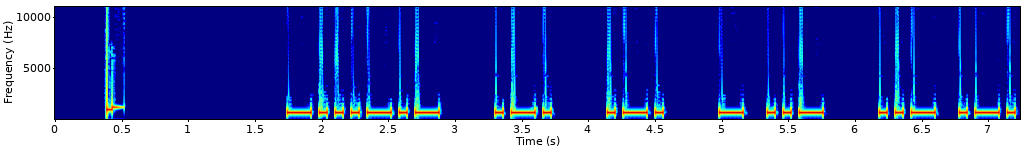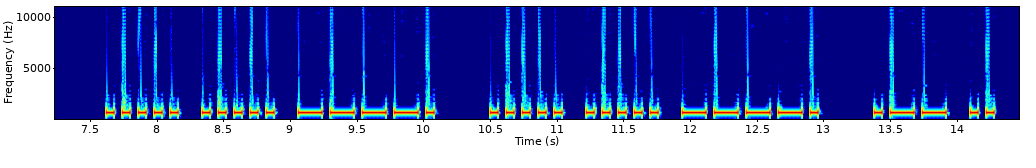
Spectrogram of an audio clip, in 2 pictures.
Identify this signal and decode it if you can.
Morse code, heard as a keyed tone, about 20 wpm, 650 Hz. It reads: <BK> R R TU UR 559 559 WI
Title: POTA QSO Practice - 20wpm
